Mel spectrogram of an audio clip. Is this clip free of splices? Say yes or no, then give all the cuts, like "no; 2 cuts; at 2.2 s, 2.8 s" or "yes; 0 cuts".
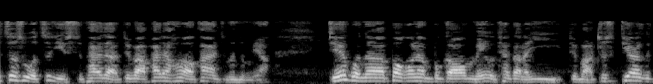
yes; 0 cuts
